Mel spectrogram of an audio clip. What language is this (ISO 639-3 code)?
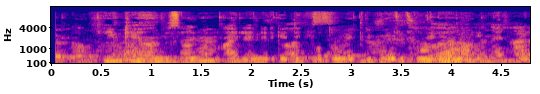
hye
